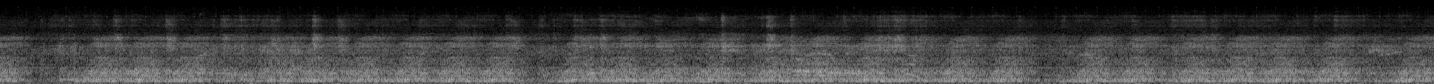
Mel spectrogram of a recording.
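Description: Fire spells roar and burst again and again.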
